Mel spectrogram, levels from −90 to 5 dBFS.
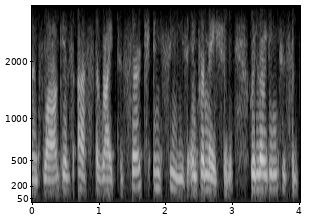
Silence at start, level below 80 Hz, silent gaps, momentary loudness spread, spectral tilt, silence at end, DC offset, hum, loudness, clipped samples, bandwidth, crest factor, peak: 0 s; -70 dBFS; none; 9 LU; -10 dB/octave; 0.05 s; under 0.1%; none; -27 LUFS; under 0.1%; 3.9 kHz; 18 dB; -8 dBFS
